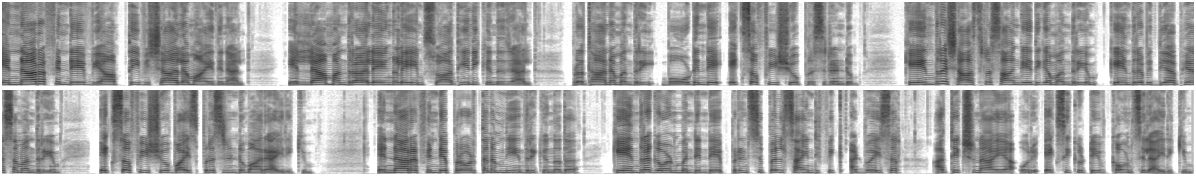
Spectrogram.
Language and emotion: Malayalam, neutral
